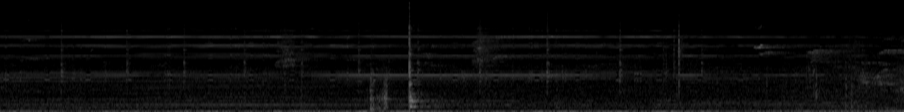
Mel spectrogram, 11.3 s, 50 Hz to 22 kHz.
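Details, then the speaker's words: 2013 Triumph Tiger 1200 with the key on and the engine off. A faint, steady high electronic whine with fixed tones comes from the left side and stops once the bike runs; checks against other Tigers showed it is normal. "Um, so I'm getting this kind of a noise when the key is turned to on, and it comes from somewhere around here."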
